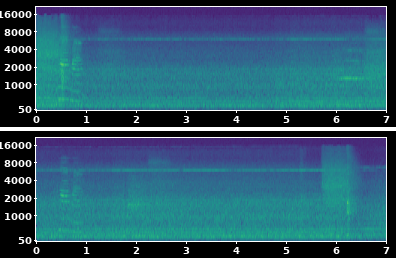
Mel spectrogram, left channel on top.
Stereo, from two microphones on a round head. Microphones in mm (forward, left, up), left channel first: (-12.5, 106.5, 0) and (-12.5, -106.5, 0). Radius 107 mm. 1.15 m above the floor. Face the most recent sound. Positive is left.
turn(degrees=70)  # may be behind; listen again after turning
